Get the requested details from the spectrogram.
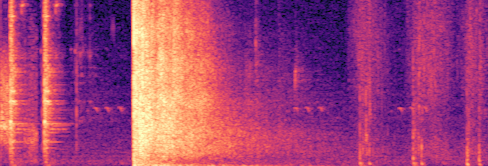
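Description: A grenade explodes with a loud, deep boom that slowly rings out.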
